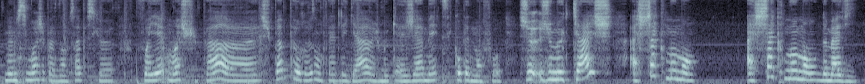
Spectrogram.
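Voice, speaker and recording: A woman's voice: on the high side, moderate pace, soft background music. A young woman chatting casually in a vlog from her bedroom, playful and self-mocking. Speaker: YouTuber.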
